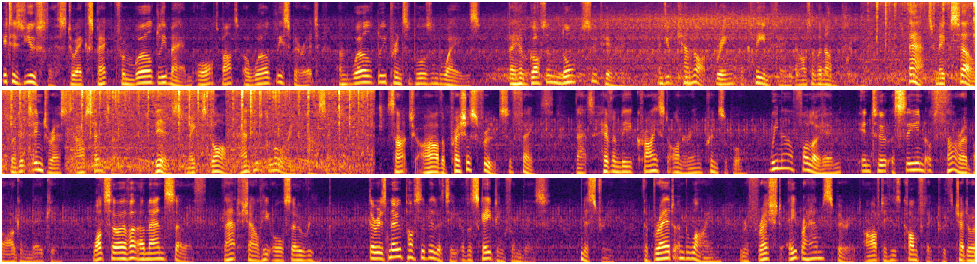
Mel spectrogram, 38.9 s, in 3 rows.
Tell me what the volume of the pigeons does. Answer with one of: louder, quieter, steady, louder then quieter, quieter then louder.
louder.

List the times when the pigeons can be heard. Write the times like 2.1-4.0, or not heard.
6.4-18.1.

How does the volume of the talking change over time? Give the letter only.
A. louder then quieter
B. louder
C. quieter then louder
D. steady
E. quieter
D.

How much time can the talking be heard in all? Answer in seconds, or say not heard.
39 s.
